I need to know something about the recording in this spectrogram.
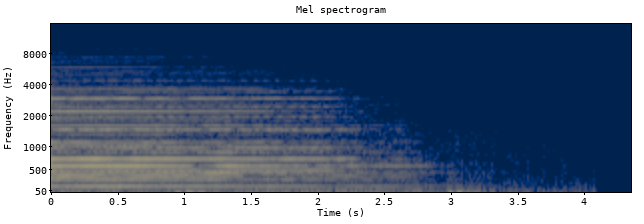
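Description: A string quartet plays a slow chord that fades away.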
